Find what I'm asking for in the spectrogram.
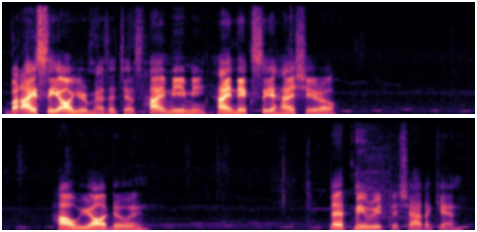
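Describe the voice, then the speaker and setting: A man's voice: mid-range voice, measured pace, pauses often. A man livestreaming a game, chatting casually and greeting viewers in a friendly way. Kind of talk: casual chat with stream viewers, reading chat aloud. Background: soft background music.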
